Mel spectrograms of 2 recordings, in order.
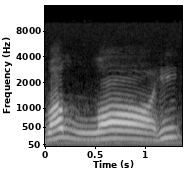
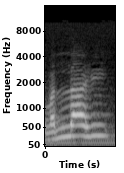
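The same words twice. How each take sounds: First: The L is pronounced heavy and full. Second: The L is pronounced light and thin. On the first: The speaker calls it right. "अगर जबर आए तो हम पढ़ेंगे" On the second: The speaker calls it wrong. "तो यह गलत है"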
